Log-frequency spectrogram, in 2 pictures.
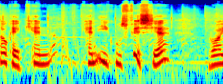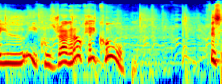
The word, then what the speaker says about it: Ryu: Ryu, yeah, is it Ryu? We always called it Ryu, man. That's how we called it in the UK. It was Ryu. Then I heard, yeah, it was Ryu, as people say it. But I kind of try and stick to my origins, man, even if they are incorrect.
